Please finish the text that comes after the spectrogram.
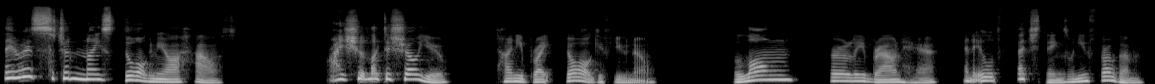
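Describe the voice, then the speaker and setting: A man voicing a polite, anxious young girl in a storybook, with a high, light voice and an earnest, pleading manner. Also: very animated, a little slow, gravelly, a little mellow, heavily acted. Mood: eager, pleading.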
